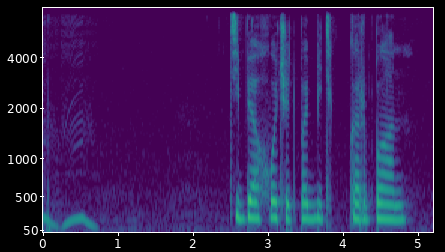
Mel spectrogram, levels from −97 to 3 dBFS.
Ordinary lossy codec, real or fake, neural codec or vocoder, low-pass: none; real; none; 7.2 kHz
